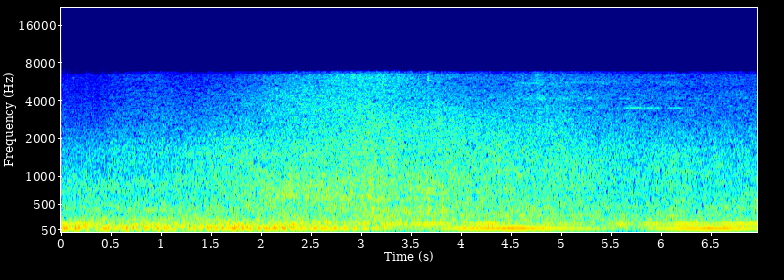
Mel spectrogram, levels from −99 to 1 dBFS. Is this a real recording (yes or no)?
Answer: yes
